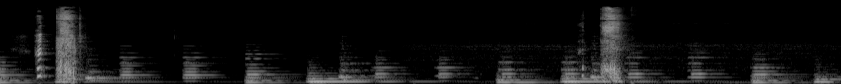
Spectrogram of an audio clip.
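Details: Sneeze heard in a room with music, with a Schnauzer puppy (Suzie) reacting startled; sneeze.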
